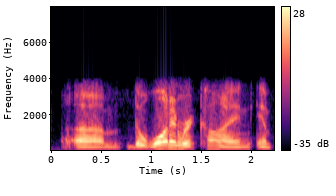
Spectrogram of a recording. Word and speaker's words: Rakhine: It's pronounced Rakhine, as you told me before we got on the air.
